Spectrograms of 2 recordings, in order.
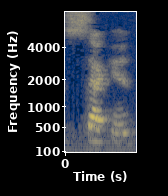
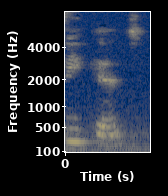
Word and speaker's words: secant: Now, although I said don't pronounce this as the word second, because it's not, it's secant, it does look like the word second, right?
